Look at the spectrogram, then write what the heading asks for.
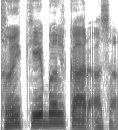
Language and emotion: Goan Konkani, neutral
